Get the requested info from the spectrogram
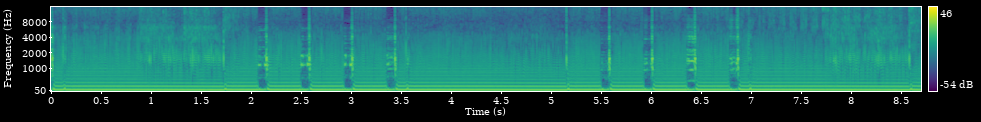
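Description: Electronic speaker-check music played very loud through a stacked DJ sound box rig. A constant heavy bass drone sits under a held synth tone, with sharp beats about two to three a second that drop out twice, the longer pause lasting about a second and a half past the middle.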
